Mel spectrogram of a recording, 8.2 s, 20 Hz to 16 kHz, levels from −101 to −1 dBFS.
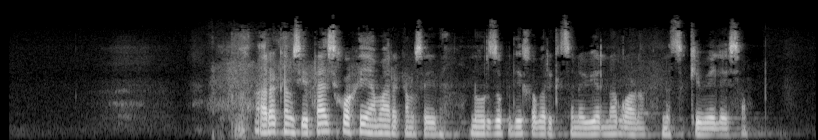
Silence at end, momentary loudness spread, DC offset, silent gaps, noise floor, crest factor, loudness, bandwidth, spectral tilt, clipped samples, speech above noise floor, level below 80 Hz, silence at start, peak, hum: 0.7 s; 12 LU; under 0.1%; none; -76 dBFS; 22 dB; -25 LUFS; 10 kHz; -5 dB/octave; under 0.1%; 52 dB; -70 dBFS; 2.3 s; -4 dBFS; none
